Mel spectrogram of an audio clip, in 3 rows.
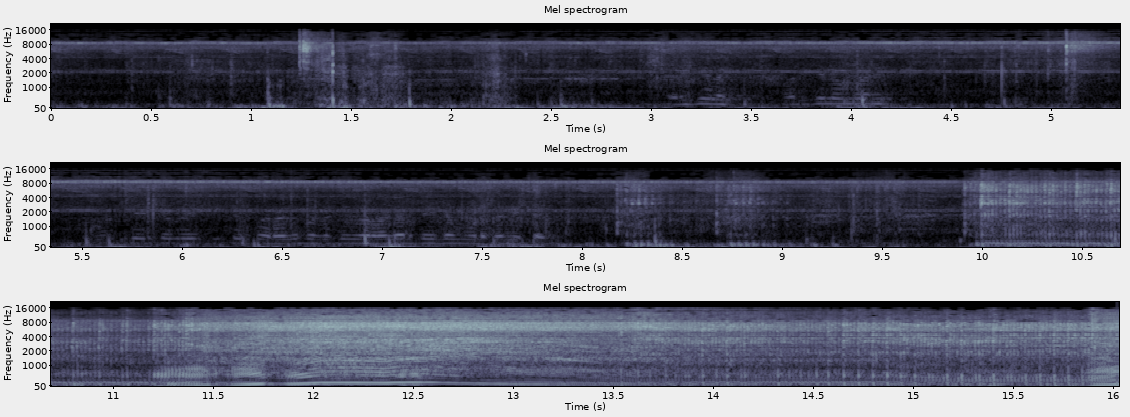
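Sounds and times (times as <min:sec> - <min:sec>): chainsaw revving and idling: 0:08.2 - 0:09.0, 0:09.9 - 0:16.0.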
